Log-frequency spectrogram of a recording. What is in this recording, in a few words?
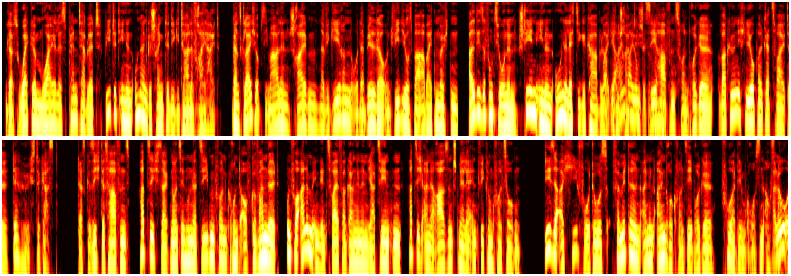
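German, e-learning; GoLocalise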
